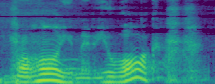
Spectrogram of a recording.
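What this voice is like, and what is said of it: Put-on French accent. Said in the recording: “That was a perfect French accent ... That's the only way I can sort of do a French accent”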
